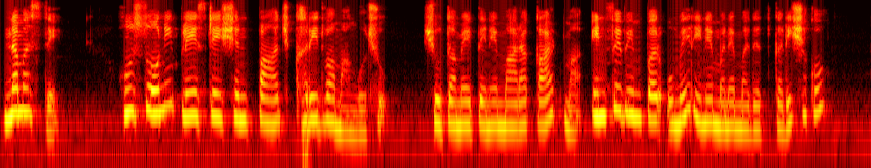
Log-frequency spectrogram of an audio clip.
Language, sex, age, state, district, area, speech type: Gujarati, female, 30-45, Gujarat, Surat, urban, read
